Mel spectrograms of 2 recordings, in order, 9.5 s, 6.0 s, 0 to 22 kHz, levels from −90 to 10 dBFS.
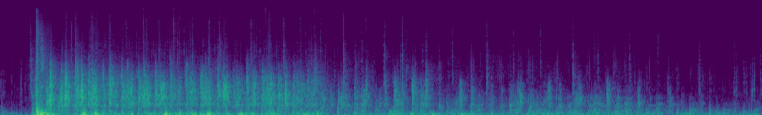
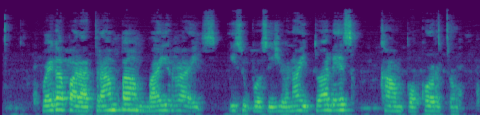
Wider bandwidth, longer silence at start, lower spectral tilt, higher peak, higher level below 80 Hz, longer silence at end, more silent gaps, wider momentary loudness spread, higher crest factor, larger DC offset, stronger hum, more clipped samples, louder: second, 5.8 kHz vs 15.5 kHz; second, 0 s vs 0.4 s; first, -8.5 dB/octave vs -4.5 dB/octave; about the same, -4 dBFS vs -2 dBFS; first, -32 dBFS vs -48 dBFS; second, 0 s vs 0.25 s; neither; first, 21 LU vs 11 LU; first, 26 dB vs 16 dB; neither; neither; neither; second, -32 LUFS vs -18 LUFS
